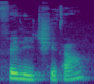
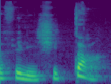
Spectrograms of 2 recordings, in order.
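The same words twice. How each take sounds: First: "felicità" stressed on the ci, last syllable light; stress before last syllable. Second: "Felicità" landing firmly on the final tà; stress on last syllable. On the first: Teacher giving the word for happiness, "felicità" stressed fe-li-CI-ta. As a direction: lean on CI in "felicità". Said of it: "It's a totally different sounding word". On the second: Teacher naming a Florence church, "Felicità" stressed on the final tà. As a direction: hit the TÀ ending of "Felicità". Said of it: "there's an accent over the last". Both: Shown as a demonstration.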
